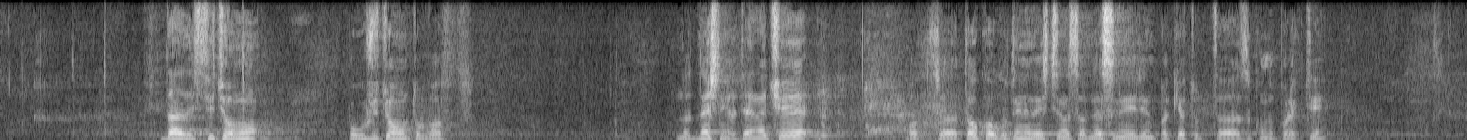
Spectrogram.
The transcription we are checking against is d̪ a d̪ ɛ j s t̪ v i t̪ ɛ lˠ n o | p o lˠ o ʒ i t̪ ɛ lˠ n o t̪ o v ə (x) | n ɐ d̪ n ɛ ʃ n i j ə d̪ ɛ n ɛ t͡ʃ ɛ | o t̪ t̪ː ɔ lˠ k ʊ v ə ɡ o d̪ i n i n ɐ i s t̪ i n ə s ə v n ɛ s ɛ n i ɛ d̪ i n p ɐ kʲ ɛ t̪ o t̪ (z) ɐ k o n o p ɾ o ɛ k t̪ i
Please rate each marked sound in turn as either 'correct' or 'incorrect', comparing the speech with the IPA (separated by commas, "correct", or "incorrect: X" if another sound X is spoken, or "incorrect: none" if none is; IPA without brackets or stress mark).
incorrect: f, correct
